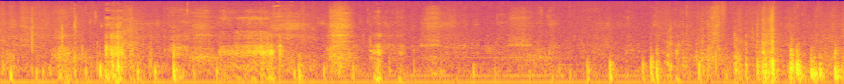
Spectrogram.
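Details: Two puppies, Face and Chief O' Reno, romp on a bed among blankets; scattered soft growly grumbles and snuffles come in uneven bursts, mixed with rustling and bumping of bedding in a small indoor room.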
